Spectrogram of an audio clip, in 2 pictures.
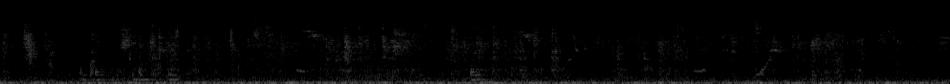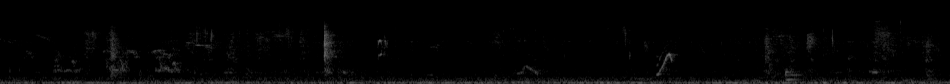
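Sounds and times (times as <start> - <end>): birds pecking at food: 0.0 - 19.0
soft short bird calls: 16.0 - 16.4.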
